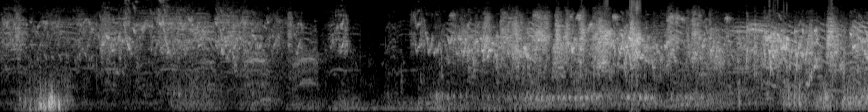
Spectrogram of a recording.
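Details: Several budgerigars chatter in high, buzzy twitters; the chatter briefly quiets at mid-clip, then swells into dense, loud warbling.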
